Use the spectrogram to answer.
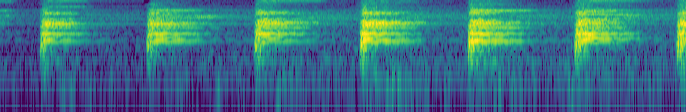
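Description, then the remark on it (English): A parlor clock chimes six evenly spaced, resonant strokes, each ringing and slowly fading before the next, clear with no talking over it. “There's the parlor clock.”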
